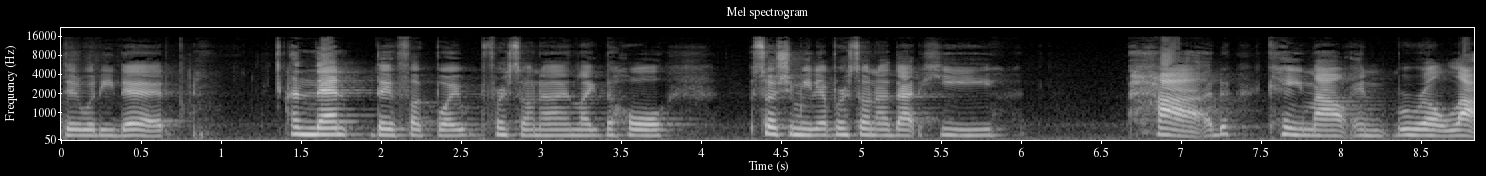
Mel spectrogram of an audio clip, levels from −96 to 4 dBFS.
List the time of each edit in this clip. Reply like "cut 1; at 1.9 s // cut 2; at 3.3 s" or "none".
none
